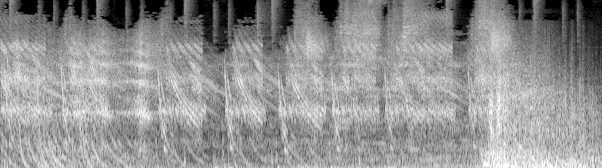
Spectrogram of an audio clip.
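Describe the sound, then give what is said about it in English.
Spaceship weapons fire in a space battle, a dense, unbroken barrage of rapid zapping shots and booms that swells into a heavier rumbling blast near the end. “They're opening fire! Shields holding. Okay, firing everything we've got.”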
